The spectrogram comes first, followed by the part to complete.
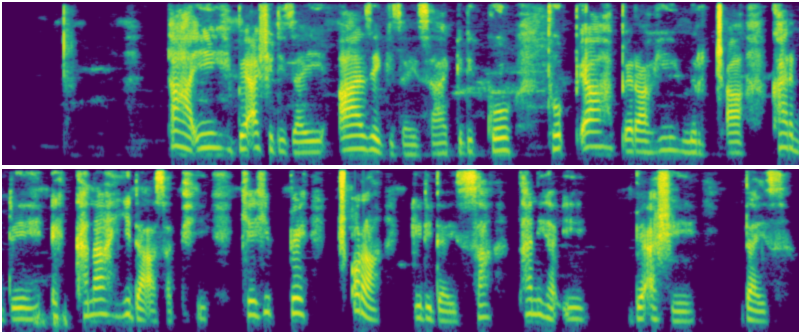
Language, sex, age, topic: Gamo, female, 25-35, government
